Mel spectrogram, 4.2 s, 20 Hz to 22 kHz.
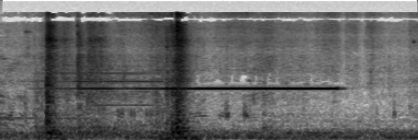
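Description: Inside a C25 metro train car: a steady low rumble with two sharp thumps about a second apart and a steady high tone lasting a few seconds. These fit the sliding doors shutting while the train stands at a station.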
